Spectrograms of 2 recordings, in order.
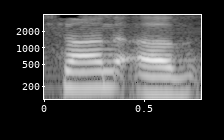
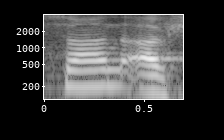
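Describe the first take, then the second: The two takes are said the same way.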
